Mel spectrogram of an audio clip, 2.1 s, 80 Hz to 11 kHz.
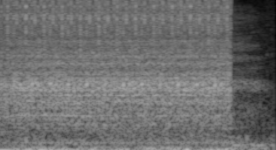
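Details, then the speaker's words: Flooded non-running BMW E60 528xi at idle: loud, rough whirring roar from the left-side accessory that cuts off abruptly; owner suspects a worn AC compressor bearing or its clutch, not confirmed. "so it's definitely what makes this sound like like a bearing is gone for AC I guess it's AC compressor on that side"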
